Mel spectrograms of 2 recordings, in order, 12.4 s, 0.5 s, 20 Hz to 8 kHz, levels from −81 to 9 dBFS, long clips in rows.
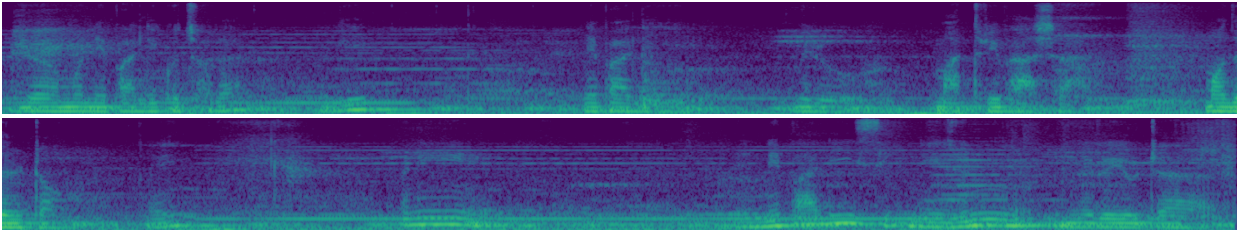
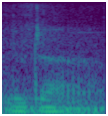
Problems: none marked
